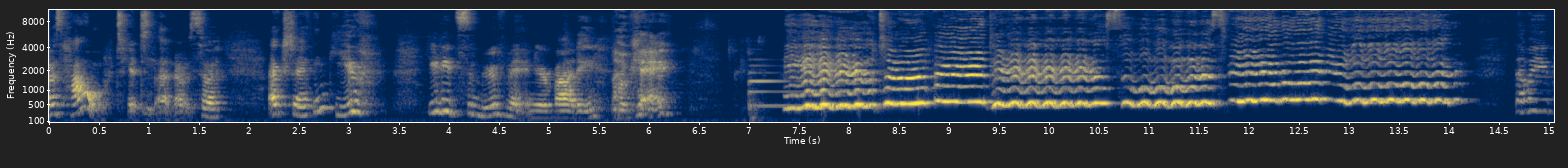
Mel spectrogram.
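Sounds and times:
woman singing with vibrato: 7.3 - 15.0.

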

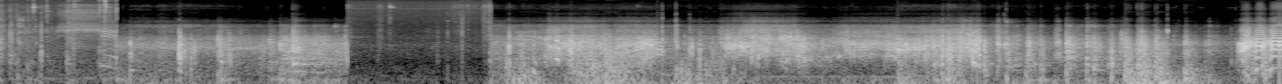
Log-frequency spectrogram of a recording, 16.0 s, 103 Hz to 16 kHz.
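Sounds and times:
bike tyres rolling on asphalt: 0.0 - 0.8, 5.4 - 15.5.

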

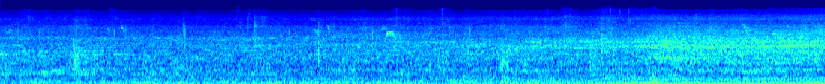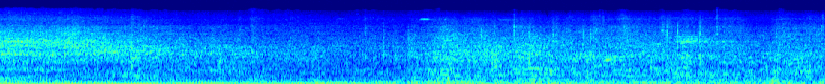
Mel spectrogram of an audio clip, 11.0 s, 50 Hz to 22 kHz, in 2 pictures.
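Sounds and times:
vehicle engine passing by: 3.4 - 8.9.

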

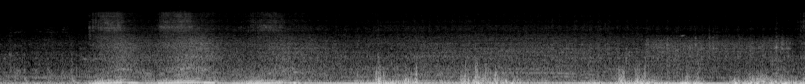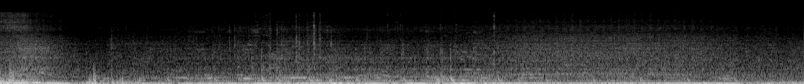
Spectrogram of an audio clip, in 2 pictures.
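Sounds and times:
car engine at low revs: 0.0 - 16.0.

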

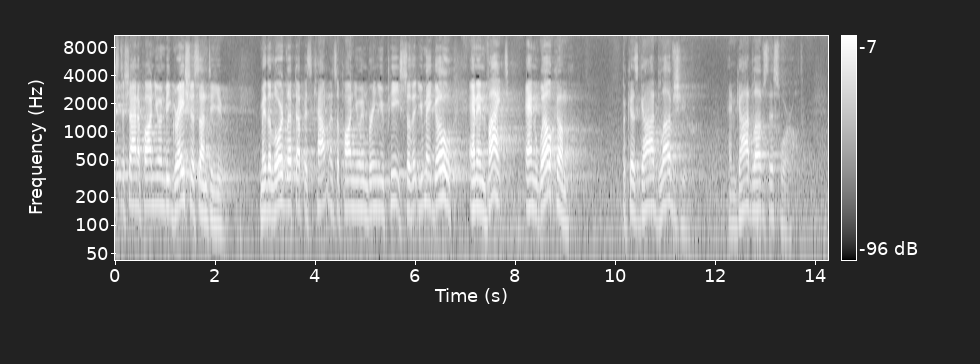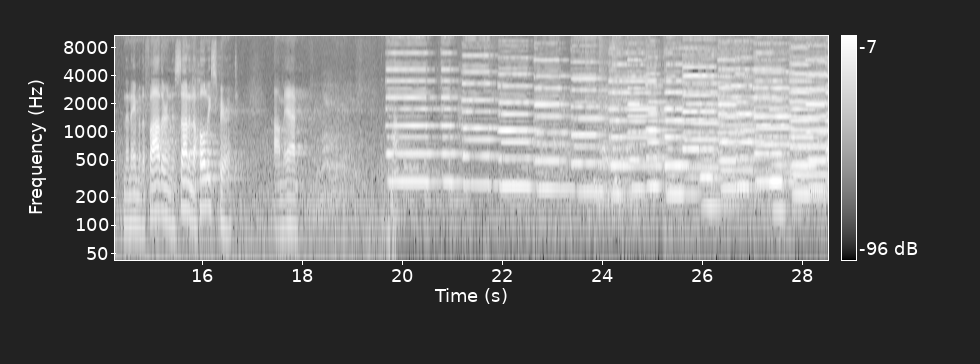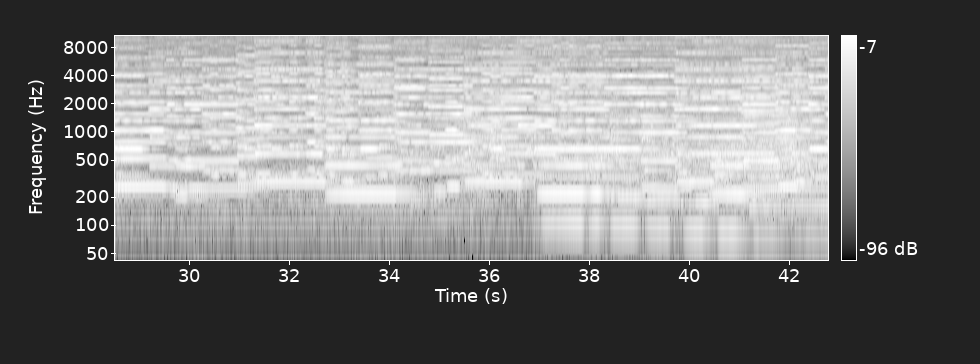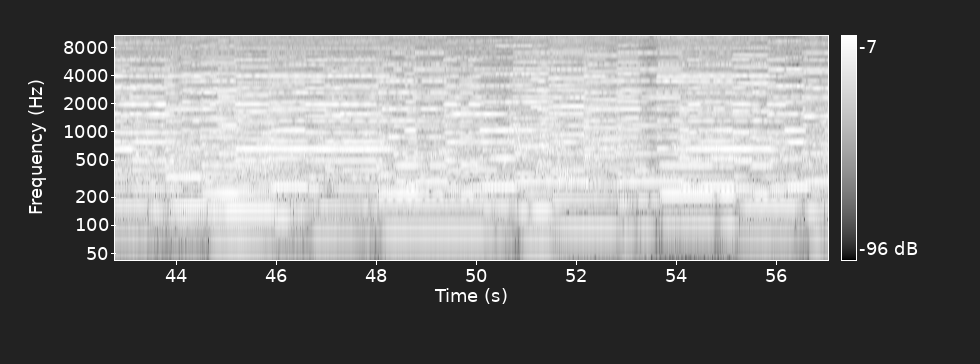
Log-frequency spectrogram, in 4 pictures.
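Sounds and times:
pipe organ chords: 0.0 - 11.4, 19.6 - 57.0
deep organ pedal bass notes: 19.7 - 57.0.

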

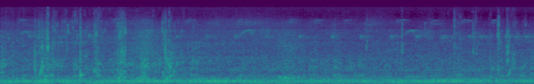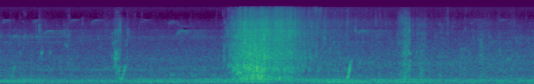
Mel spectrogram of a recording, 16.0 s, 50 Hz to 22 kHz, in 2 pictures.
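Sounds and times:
dog splashing in water: 11.4 - 13.4
water lapping: 11.4 - 15.8.

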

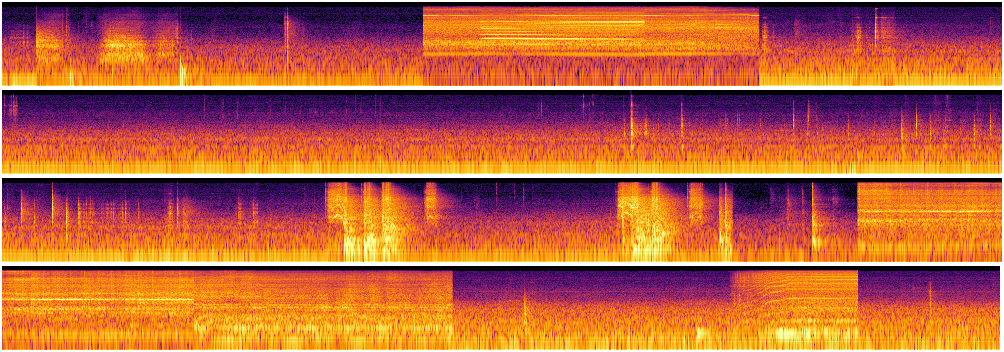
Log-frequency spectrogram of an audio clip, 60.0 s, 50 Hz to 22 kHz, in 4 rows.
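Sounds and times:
spindle sander running: 6.3 - 11.4, 42.8 - 51.8
cordless drill driving screws: 56.0 - 57.8.

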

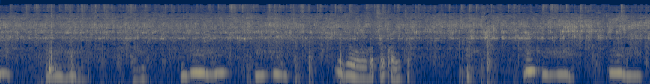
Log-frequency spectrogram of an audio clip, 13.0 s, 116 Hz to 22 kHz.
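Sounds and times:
batter beaten in a bowl: 0.0 - 10.8
hot oil sizzling: 0.0 - 13.0
person humming: 0.9 - 1.8, 2.6 - 3.0, 3.6 - 5.9, 10.4 - 13.0.

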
